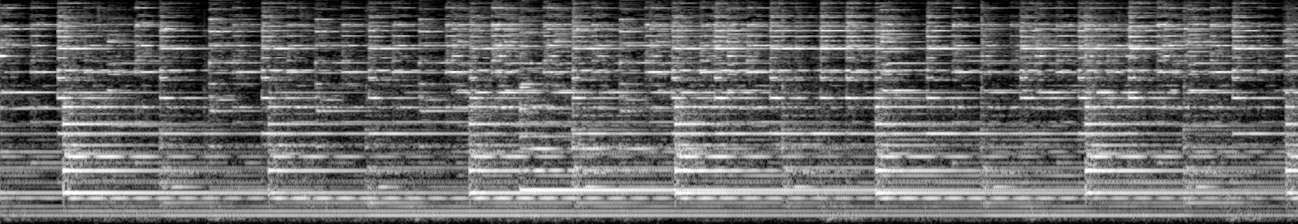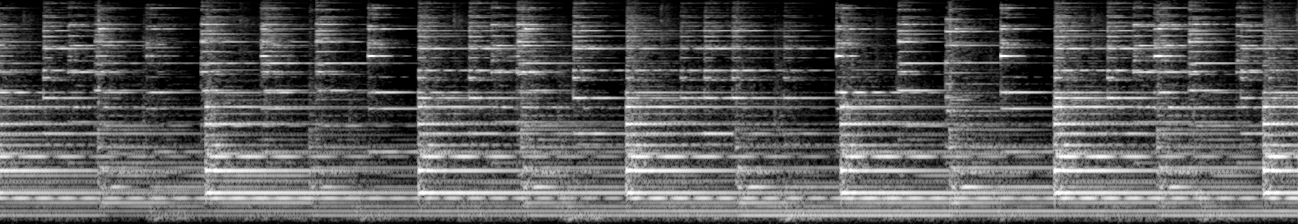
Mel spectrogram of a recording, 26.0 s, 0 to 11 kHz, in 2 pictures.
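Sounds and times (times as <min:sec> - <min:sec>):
large bell striking: 0:00.0 - 0:25.9
small bells chiming rapidly: 0:00.0 - 0:25.9.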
